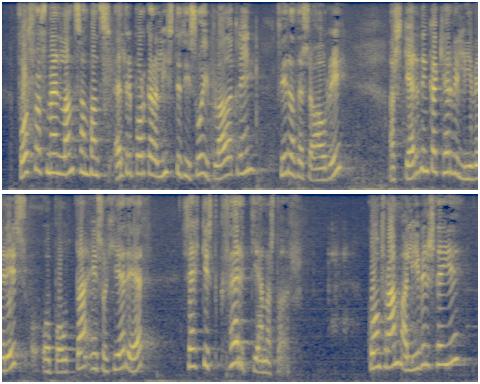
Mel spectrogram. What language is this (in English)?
Icelandic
